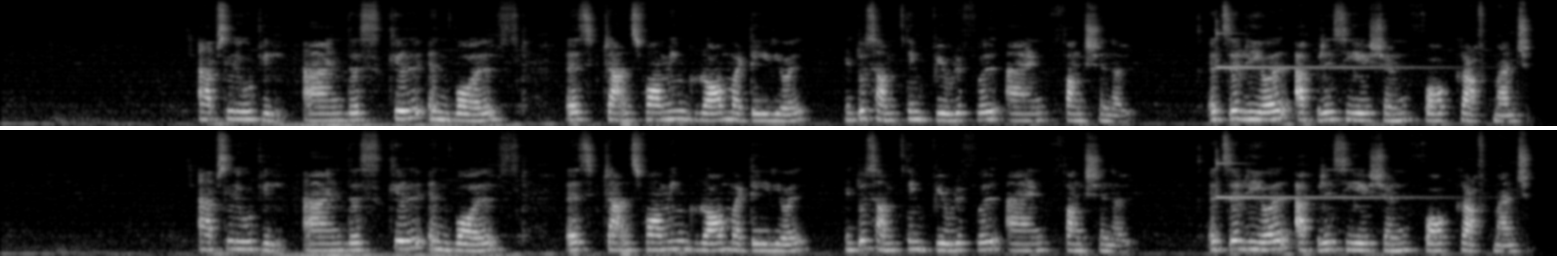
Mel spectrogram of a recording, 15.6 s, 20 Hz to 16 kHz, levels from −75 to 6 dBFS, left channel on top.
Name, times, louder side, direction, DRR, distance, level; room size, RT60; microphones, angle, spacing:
voice 1, 2.0-5.0 5.7-8.0 8.4-11.3 12.1-15.3, left 1 dB, 5° left, 1.3 m, -20 dB
3.4 x 3.3 x 2.4 m
head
